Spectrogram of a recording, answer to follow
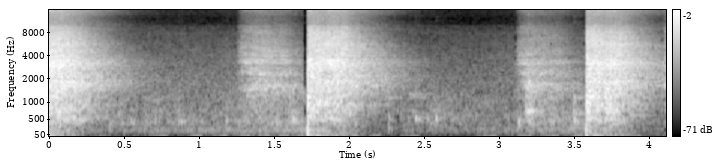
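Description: A lifter's hard, forceful breathing while set over an axle bar before the pull. He takes three rounds of breaths about two seconds apart, each a softer breath followed by a sudden sharp blast that trails off.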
